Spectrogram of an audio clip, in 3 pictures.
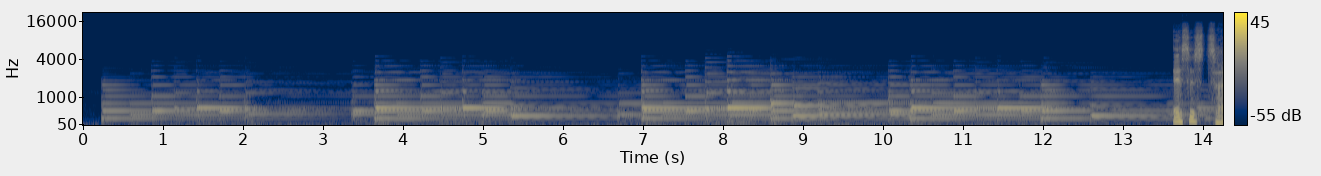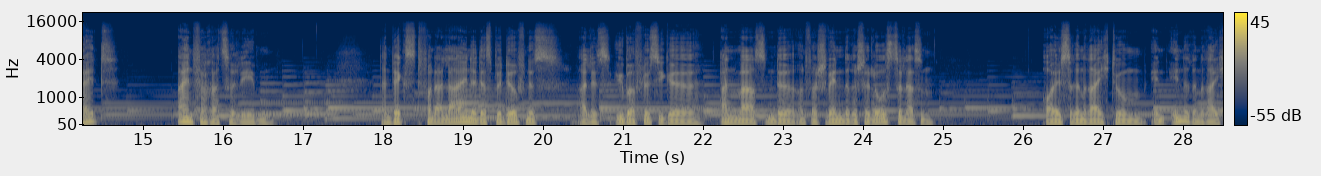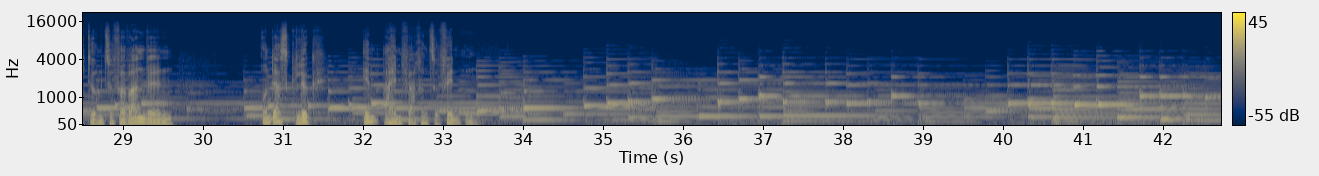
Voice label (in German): Text Musik, Sprecher, Klavier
